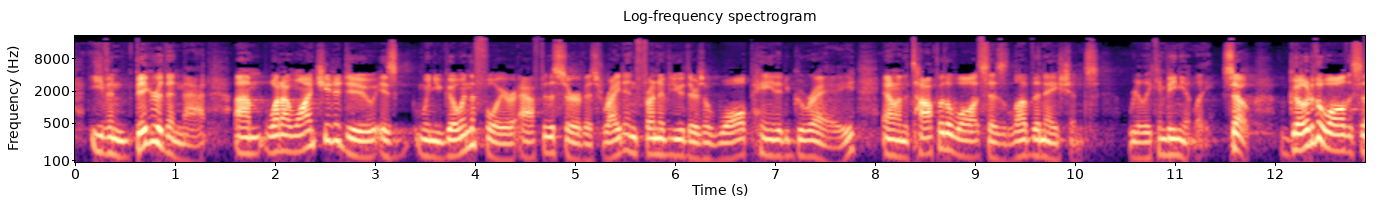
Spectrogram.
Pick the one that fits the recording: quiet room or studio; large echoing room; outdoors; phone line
large echoing room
